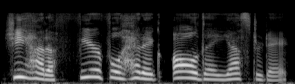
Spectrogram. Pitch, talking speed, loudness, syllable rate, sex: 265 Hz, 160 wpm, -17 LUFS, 4.8 syllables/s, female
